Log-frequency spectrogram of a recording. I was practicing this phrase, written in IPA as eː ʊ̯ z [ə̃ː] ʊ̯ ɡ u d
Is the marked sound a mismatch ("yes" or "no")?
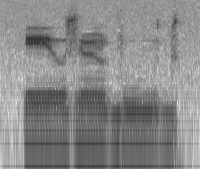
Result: no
